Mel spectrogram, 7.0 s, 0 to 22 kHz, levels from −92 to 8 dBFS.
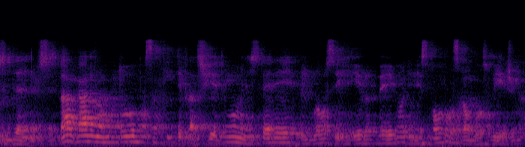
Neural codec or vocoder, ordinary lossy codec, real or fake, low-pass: codec, 24 kHz, 1.2 kbps, DualCodec; MP3, 48 kbps; fake; 7.2 kHz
